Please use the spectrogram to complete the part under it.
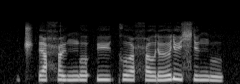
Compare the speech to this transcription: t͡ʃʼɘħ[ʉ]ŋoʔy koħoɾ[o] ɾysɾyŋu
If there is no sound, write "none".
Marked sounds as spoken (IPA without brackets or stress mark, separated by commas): ʉ, ɵ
